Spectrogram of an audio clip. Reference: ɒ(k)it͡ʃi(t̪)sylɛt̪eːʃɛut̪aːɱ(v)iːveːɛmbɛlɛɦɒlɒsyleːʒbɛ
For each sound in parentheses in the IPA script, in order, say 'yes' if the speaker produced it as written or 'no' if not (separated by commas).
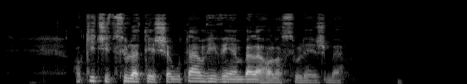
yes, yes, yes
